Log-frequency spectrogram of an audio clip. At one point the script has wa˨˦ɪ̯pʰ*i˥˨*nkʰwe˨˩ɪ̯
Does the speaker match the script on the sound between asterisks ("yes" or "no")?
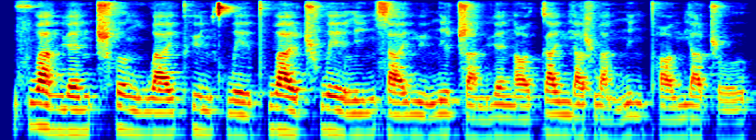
no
